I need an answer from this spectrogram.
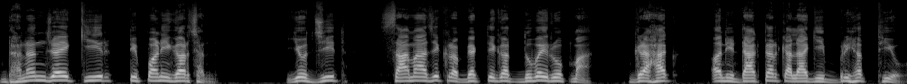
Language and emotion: Nepali, neutral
